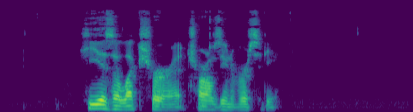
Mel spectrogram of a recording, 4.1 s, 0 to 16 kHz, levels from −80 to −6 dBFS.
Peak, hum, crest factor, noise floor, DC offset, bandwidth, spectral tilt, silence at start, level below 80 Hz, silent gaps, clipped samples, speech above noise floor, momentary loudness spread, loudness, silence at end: -8 dBFS; none; 20 dB; -73 dBFS; under 0.1%; 11.5 kHz; -4.5 dB/octave; 0.85 s; -64 dBFS; none; under 0.1%; 48 dB; 10 LU; -26 LUFS; 1.4 s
